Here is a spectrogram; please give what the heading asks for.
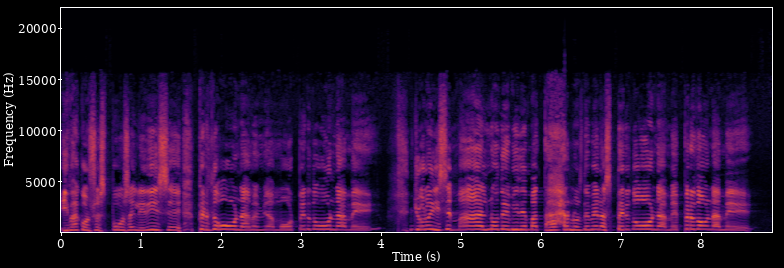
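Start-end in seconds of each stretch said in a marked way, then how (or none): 1.7-8.6 mock sobbing, high, tearful, begging, pleading voice. Acting out the father begging his wife's forgiveness: acting out crying while begging forgiveness. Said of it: "así llorando, llorando, llorando".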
